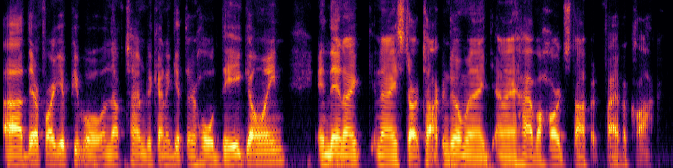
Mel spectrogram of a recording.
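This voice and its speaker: American man, big loud voice, bro slang, enthusiastic, casual show host, swears freely, dry private-office sound. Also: fairly low pitch, fairly even intonation, quick pace, vocal fry, no echo. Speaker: co-host of a real estate training show and agent. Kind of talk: casual unscripted show chat with shout-outs.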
